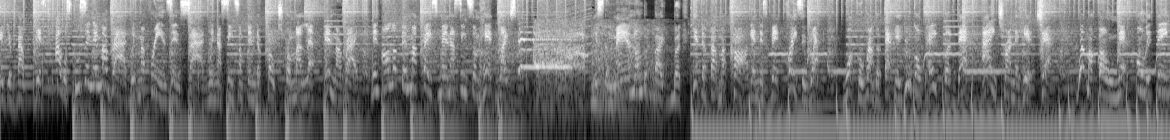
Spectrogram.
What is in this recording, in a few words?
pain commercial; GRIND FORCE RECORDS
